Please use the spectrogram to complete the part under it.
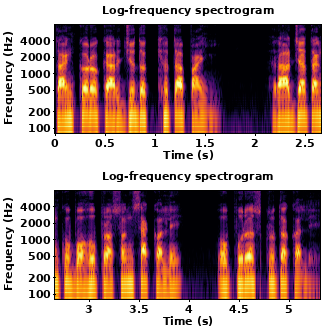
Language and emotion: Odia, neutral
